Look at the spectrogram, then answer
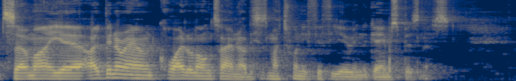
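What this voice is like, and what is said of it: English Manchester accent. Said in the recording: “my accent isn't quite Australian ... I'm originally from Manchester in England.”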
